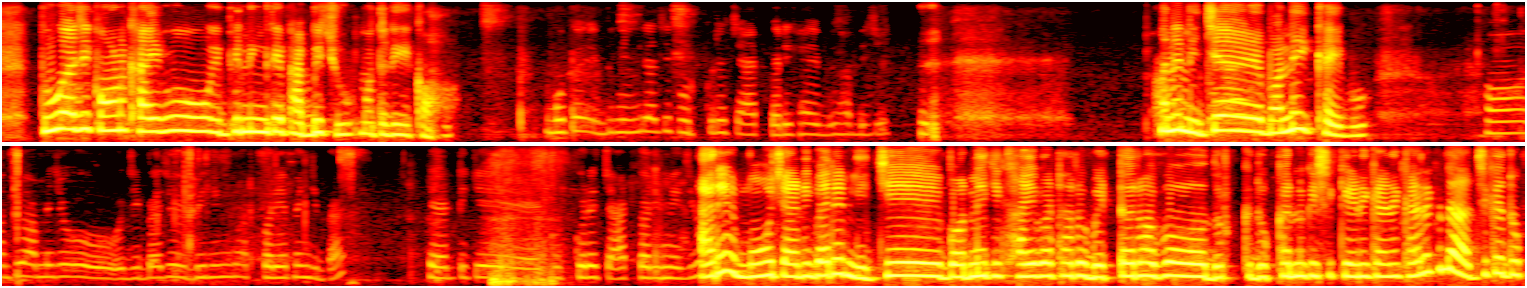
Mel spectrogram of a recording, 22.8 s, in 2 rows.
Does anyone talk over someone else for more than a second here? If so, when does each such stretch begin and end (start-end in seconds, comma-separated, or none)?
none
